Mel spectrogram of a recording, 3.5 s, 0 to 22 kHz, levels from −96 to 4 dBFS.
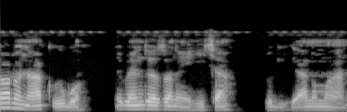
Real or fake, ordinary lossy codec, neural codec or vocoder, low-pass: real; none; none; none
